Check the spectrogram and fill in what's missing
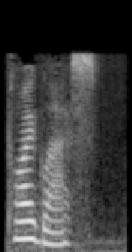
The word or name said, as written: plyglass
